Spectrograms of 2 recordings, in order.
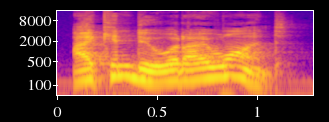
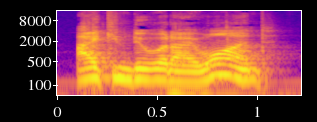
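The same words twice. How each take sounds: Both takes have the same delivery.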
